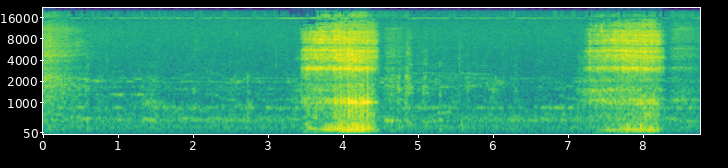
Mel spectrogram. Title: Big man snores.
